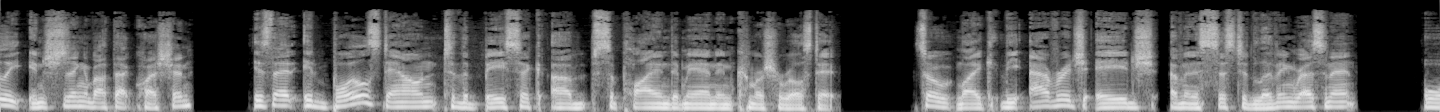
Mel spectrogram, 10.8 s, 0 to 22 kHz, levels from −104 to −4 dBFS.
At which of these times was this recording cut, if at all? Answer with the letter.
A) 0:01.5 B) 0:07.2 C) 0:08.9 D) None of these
B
